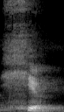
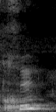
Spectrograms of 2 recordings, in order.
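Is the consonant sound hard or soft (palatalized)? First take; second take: soft; hard. First: The consonant is soft, with palatalization. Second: The consonant is hard, without palatalization. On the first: "soft one" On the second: "the hard consonant"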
